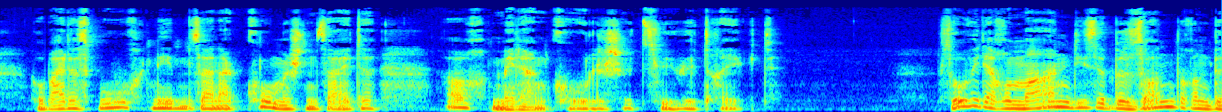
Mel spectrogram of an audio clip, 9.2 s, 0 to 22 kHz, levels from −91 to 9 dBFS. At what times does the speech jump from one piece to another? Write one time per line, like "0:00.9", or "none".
0:07.0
